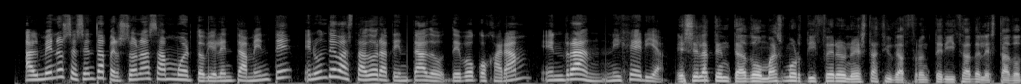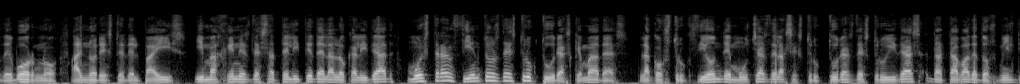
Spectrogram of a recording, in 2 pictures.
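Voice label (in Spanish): informativo; nigeria violento atentado de boko haram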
